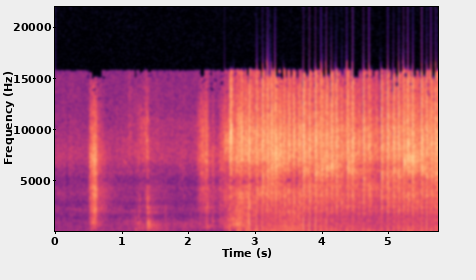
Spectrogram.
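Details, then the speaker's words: 1974 Sears rototiller engine with a new gas cap and choke set by cable; it catches after a few pulls with rough, uneven popping about 3.5 beats per second. Hard starting from a carburetor fault; carburetor to be removed next. "okay I know you was all thinking the same thing I hope he goes into the karma traitor we're gonna have to go under the car the traitor now"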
